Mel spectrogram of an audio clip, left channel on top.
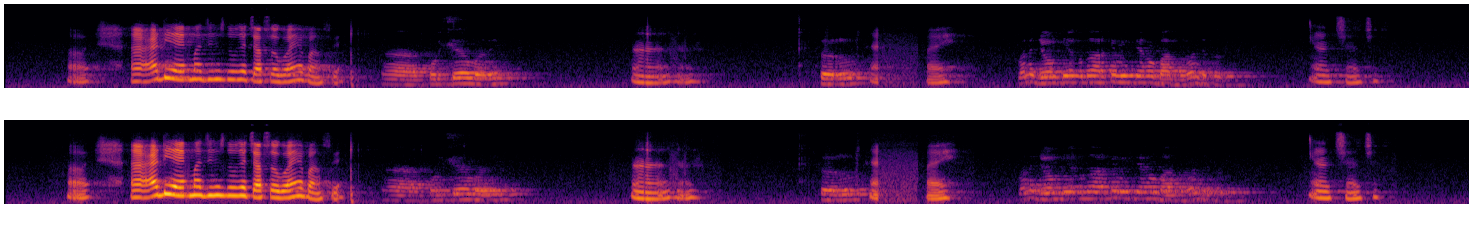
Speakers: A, on the right; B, on the left.
A: ᱦᱳᱭ ᱟᱹᱰᱤ ᱟᱭᱢᱟ ᱡᱤᱱᱤᱥ ᱠᱚᱜᱮ ᱪᱟᱥᱚᱜᱚᱜᱼᱟ ᱦᱮᱸ ᱵᱟᱝ ᱥᱮ᱾
B: ᱦᱮᱸ ᱠᱩᱲᱪᱟᱹ ᱢᱟᱨᱤᱡ
A: ᱦᱮᱸ ᱦᱩᱸ᱾
B: ᱥᱟᱹᱨᱩ,
A: ᱦᱮᱸ ᱦᱳᱭ
B: ᱢᱟᱱᱮ ᱡᱚᱢ ᱛᱮᱭᱟᱜ ᱠᱚᱫᱚ ᱟᱨᱠᱤ ᱢᱤᱫᱴᱮᱡ ᱦᱚᱸ ᱵᱟᱫ ᱫᱚ ᱵᱟᱝ ᱡᱚᱛᱚ ᱜᱮ᱾
A: ᱟᱪᱪᱷᱟ ᱟᱪᱪᱷᱟ᱾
